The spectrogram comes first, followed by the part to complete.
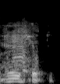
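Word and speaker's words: عائشة: দেখেন তো এই যে এই শব্দটা উচ্চারণ কি হবে আইসা আইসা আইসা আইসা বলেন আইসা হবে আইসা আইসা আইসা এখানে কি তানবিন দিয়ে পড়া যাবে আইসাতুন পড়া যাবে না না আইসা পড়া যাবে না কারণ এটা মামনুম মিনা সরফ বলেন তো এটা মামনুম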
